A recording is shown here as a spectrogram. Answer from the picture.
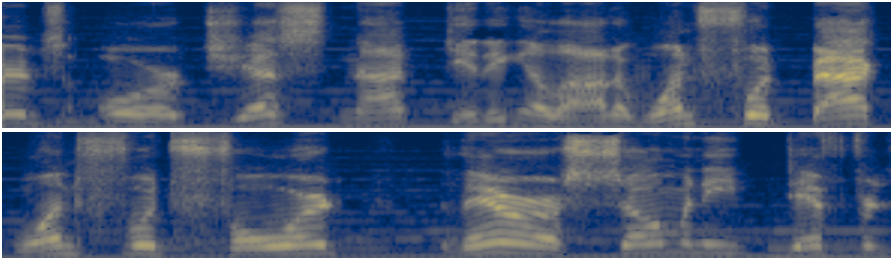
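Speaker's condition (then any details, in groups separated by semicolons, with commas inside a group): No condition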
